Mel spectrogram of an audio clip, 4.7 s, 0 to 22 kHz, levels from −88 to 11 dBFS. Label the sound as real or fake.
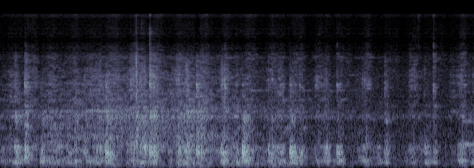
fake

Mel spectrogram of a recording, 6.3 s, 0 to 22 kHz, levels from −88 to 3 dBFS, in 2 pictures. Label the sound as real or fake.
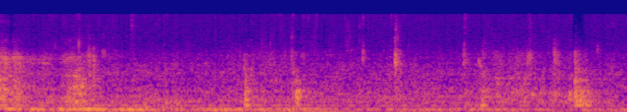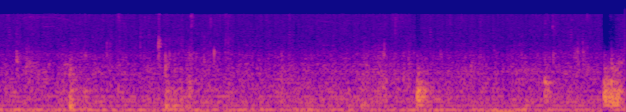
real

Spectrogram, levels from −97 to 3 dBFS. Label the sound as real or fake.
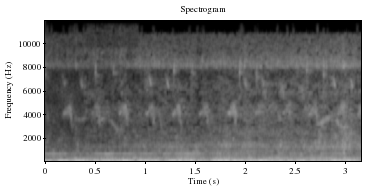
real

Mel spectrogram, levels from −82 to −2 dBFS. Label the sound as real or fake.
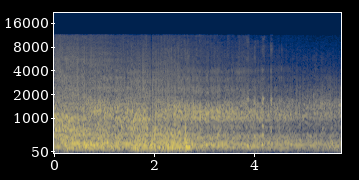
fake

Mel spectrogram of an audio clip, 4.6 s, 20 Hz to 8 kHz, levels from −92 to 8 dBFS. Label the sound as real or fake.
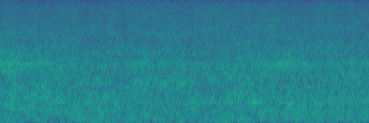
fake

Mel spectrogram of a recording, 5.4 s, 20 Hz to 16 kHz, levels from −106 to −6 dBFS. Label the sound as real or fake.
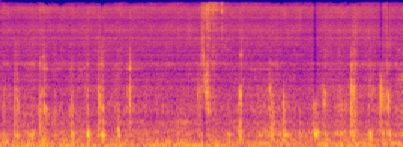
fake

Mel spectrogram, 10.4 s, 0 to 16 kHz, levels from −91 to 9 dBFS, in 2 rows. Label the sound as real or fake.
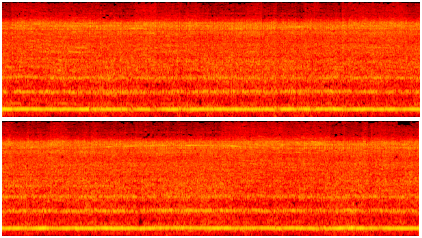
real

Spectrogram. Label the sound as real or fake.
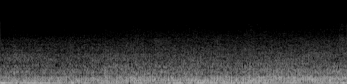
fake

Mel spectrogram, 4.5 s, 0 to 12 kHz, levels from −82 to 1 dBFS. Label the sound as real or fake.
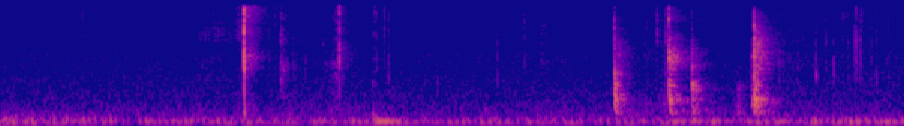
real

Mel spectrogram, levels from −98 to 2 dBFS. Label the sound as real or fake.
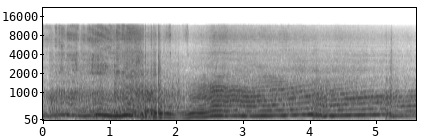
real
